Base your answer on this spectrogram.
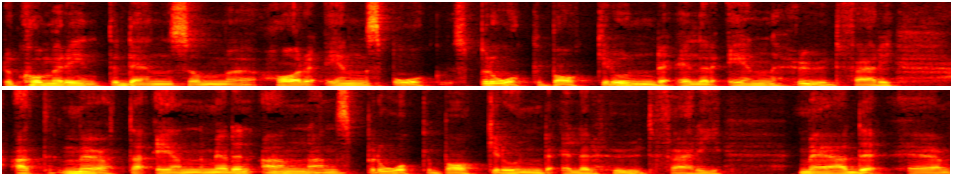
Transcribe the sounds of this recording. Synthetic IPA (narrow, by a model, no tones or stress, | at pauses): d̪̥ɔkʰɔmːəɾɪnt̪əd̪ɛnsɔmhaɾɛnspːspɾoːkbɑːk̚ɡɾɵnd̪ɛlːəɾɛnhʉːd̪fæɾjʔat̪møːt̪aʔɛnmeːd̪ɛnanːanspɾoːkbɑːk̚ɡɾɵnd̪ɛlːəɾhʉ̟ːd̪fæɾj | meːd̪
